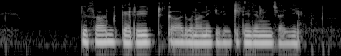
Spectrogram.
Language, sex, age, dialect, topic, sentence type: Hindi, male, 18-24, Hindustani Malvi Khadi Boli, agriculture, question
